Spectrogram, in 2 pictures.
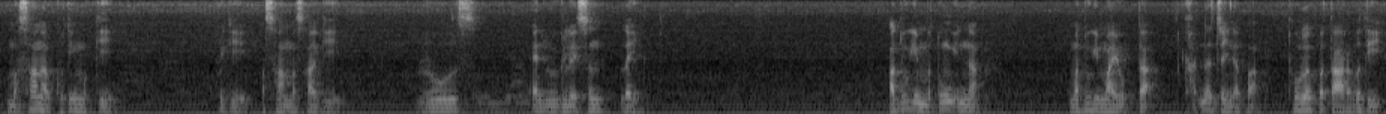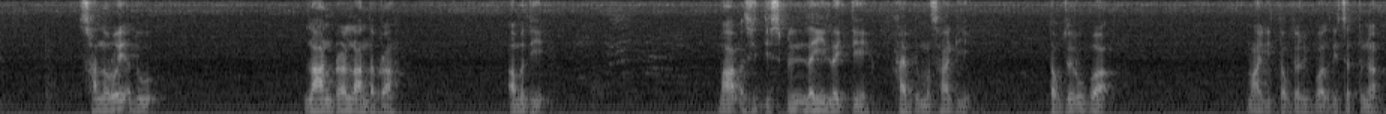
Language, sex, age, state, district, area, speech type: Manipuri, male, 30-45, Manipur, Bishnupur, rural, spontaneous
